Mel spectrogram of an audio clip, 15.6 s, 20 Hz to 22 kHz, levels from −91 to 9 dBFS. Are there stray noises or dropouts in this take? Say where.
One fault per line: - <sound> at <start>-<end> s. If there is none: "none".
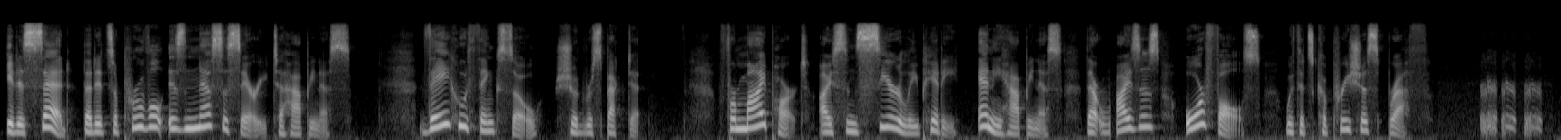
- dropout at 11.1-11.2 s
- laugh at 14.8-15.4 s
